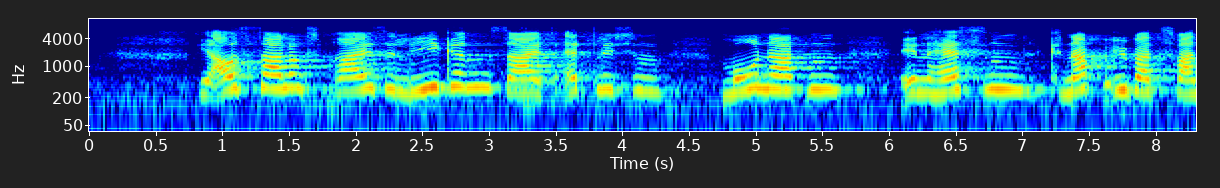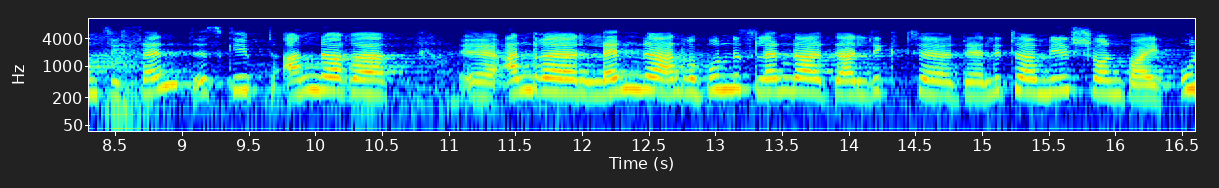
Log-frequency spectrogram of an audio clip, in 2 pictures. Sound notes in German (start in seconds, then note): none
